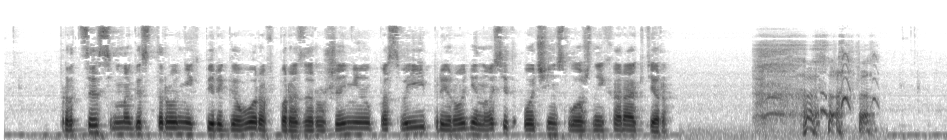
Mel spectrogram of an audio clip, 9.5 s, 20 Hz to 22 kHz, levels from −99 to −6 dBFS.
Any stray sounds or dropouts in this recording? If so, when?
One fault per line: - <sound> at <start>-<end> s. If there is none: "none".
- laugh at 7.5-8.8 s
